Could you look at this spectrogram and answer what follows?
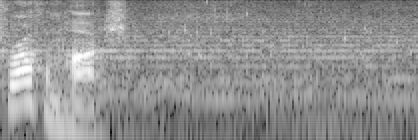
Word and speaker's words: Ravamhaj: But yes, if you ever want to know how it's pronounced, it's Ravamhaj. Yes.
